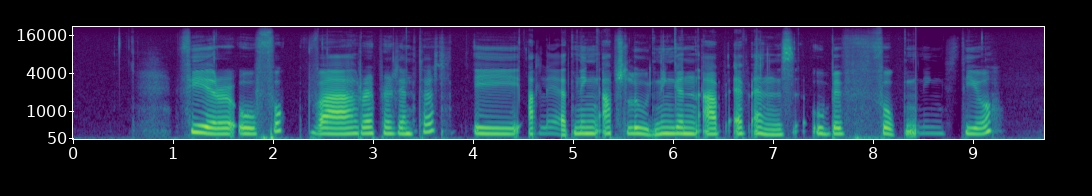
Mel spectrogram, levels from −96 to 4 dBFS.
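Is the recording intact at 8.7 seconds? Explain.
No. From 8.43 to 8.89 s the speech and its background noise drop abruptly together by about 23 dB, then snap back, a sudden gain jump. The likely cause is a digital gain change applied between adjacent samples with no smoothing ramp.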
